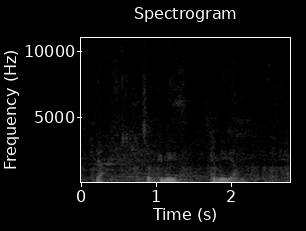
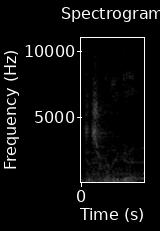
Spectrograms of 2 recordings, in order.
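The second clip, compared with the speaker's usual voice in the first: breathy whisper; whispered aside; 16 dB quieter than usual. Shown as a demonstration. Teacher whispers a quiet aside to the class. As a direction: say it under your breath. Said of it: "storytelling advice".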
